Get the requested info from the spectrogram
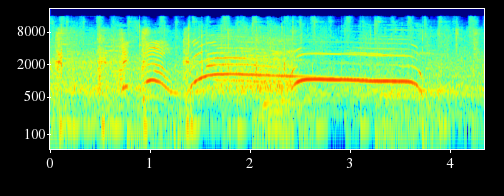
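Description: Basketball arena crowd cheering, with a close voice shouting "go!" and then letting out two long, high-pitched whoops, each held steady for about a second.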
